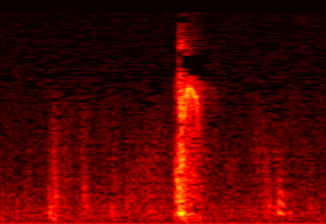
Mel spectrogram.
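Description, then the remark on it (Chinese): A harsh cough stands out loudly in the middle, with a few softer coughs or throat sounds around it. No one speaks. “这个录音带的地方今天被我的咳嗽吓的。”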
